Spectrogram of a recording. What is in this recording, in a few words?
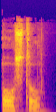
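"borstal", British English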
